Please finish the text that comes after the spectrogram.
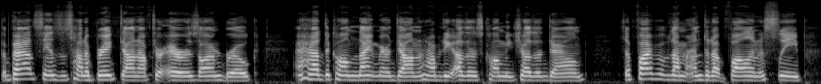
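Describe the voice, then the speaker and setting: A calm, caring male medic talks in a steady, gentle, reassuring way, read by a woman in her own voice. The sound is smooth and clear, recorded close and dry. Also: medium pitch, a little fast, dry recording, lightly acted. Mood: matter-of-fact.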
